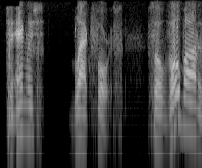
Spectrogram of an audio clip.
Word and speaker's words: Vauban: And there's another community that it's called Vauban, V-A-U-B-A-N, or some people pronounce it Vauba.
